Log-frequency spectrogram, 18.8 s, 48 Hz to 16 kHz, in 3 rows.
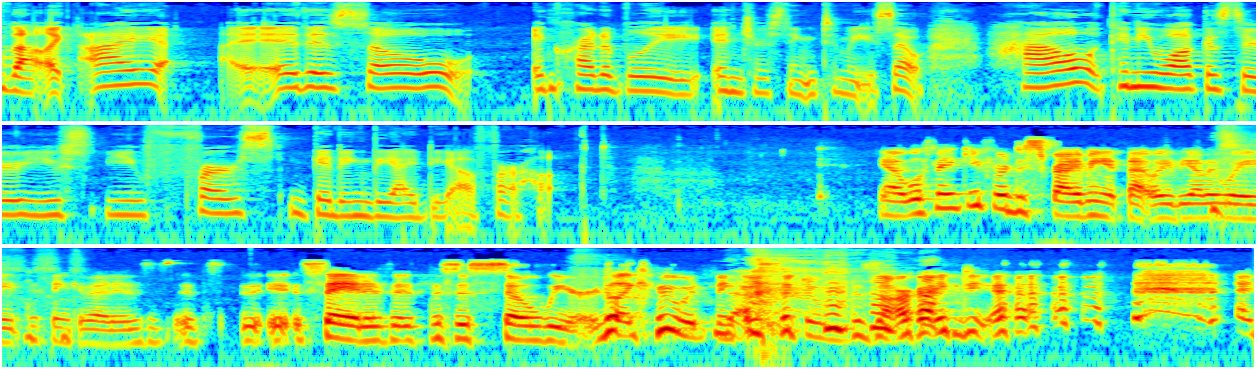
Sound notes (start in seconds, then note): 16.1 laughs; 16.2 both laughing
